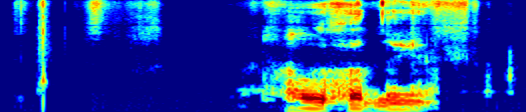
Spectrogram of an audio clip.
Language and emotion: Russian, neutral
